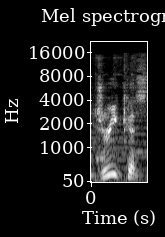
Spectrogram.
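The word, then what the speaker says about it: Dricus: name no I got it's drikas not driskus yeah it's Drake you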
